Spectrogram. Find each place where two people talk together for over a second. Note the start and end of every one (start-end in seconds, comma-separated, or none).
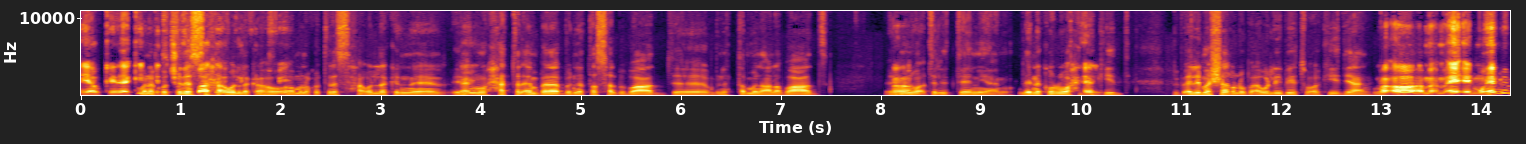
0.6-2.3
